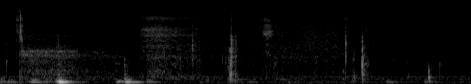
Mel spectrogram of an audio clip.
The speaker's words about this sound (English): I'm boring today, just drinking water. Rare occurrence. I hate water.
